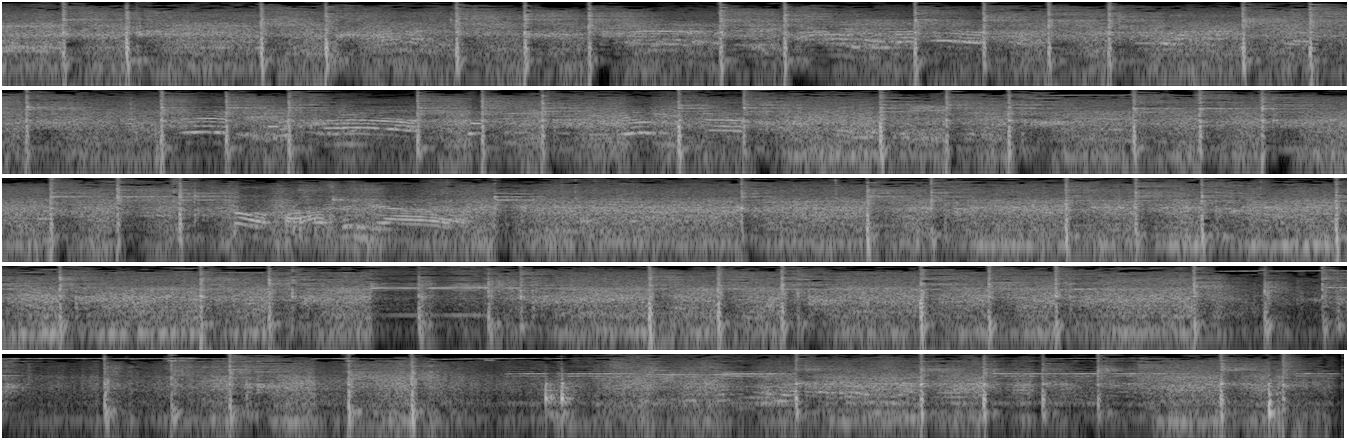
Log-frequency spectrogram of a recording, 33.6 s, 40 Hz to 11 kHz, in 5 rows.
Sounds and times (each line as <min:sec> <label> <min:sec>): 0:00.0 forging metalware with means of hammer 0:33.6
